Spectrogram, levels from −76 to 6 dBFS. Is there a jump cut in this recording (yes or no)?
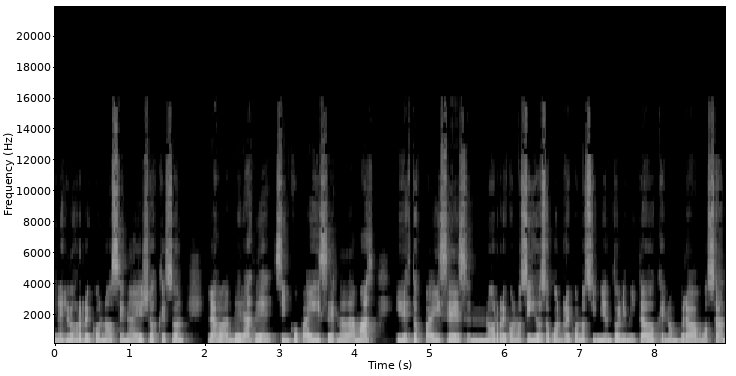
no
